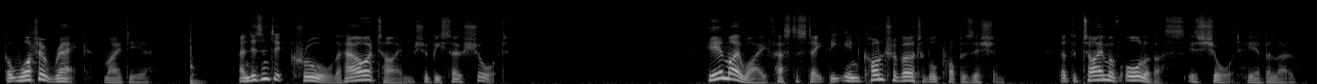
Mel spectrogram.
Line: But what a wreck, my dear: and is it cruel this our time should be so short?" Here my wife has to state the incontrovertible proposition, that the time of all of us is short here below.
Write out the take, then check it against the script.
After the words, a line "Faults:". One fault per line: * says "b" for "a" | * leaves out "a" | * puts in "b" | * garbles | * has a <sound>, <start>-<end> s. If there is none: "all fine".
But what a wreck, my dear: and isn't it cruel that our time should be so short?" Here my wife has to state the incontrovertible proposition, that the time of all of us is short here below.
Faults:
* has a tap, 1.9-2.1 s
* says "isn't" for "is"
* says "that" for "this"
